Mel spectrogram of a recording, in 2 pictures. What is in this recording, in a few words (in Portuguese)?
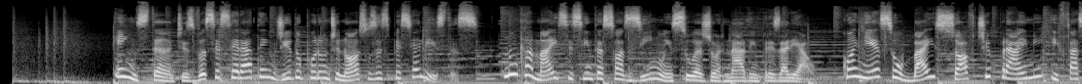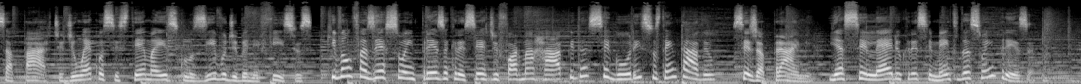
espera telefonica; BUYSOFT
